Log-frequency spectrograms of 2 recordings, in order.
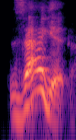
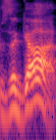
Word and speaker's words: Zagat: And what's interesting about that is let's remember, and a lot of people kind of forget this, Google bought Zagat or Zagat. I've heard it pronounced both ways.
